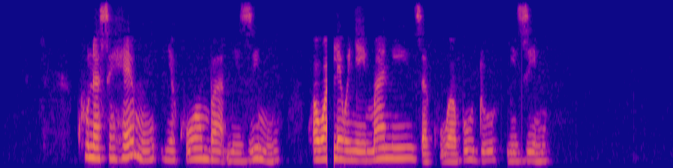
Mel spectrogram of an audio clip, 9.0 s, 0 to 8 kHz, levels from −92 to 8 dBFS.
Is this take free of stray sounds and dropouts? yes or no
no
